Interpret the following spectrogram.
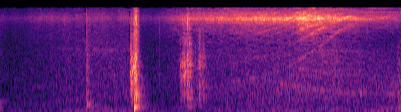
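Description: Hatchback tailgate of a Vauxhall Corsa being opened: a sharp click of the boot release about a third of the way in, a softer knock half a second later, then a steady low rustling noise as the lid rises.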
